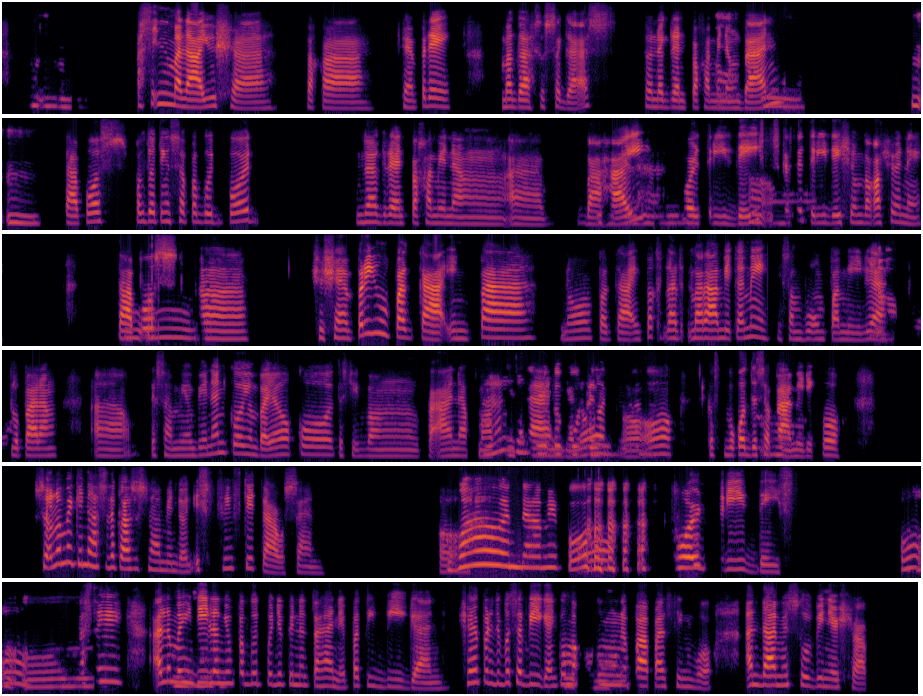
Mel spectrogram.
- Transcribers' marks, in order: other background noise; laugh
- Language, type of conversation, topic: Filipino, unstructured, Bakit sa tingin mo mahalagang maglakbay kahit mahal ang gastos?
